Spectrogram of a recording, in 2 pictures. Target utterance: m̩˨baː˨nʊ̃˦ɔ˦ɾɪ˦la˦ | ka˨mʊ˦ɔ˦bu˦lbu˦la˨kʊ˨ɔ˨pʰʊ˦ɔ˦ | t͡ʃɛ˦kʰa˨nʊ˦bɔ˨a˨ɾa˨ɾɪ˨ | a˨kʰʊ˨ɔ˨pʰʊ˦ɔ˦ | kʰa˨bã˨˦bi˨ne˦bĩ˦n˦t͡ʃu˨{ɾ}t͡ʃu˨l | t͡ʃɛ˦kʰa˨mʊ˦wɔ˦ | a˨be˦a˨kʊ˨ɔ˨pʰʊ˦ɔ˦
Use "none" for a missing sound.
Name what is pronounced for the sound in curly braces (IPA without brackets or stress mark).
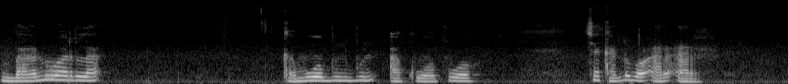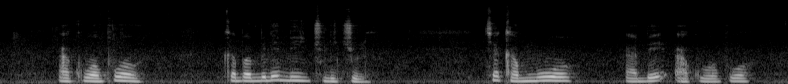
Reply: l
